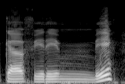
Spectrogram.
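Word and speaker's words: كَافِرِينَ بِهِ: Bih awalnya kafirin Bih karena dia ganti suara nunnya kafirin Bih diganti dengan huruf mim kemudian ketika kita melafalkan ini kafirim Bih itu sebenarnya ada dua cara baca yang pertama dengan idbaq yang kedua dengan suada furjah tapi kita mengambil yang idbaq saja yaitu bibir kita tertutup dengan rapat kafirim Bih kemudian dan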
